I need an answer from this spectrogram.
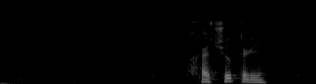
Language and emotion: Russian, neutral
